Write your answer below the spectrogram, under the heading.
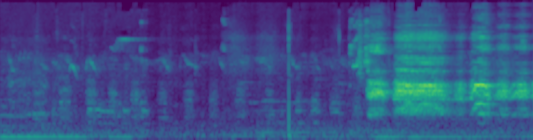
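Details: Kukuak balenggek singing rooster from Solok, West Sumatra. A low steady hum and soft background calls fill the opening, then a loud, pulsing crow starts past three and a half seconds, swelling and dipping in several throbbing waves.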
